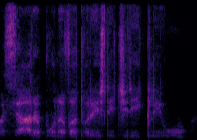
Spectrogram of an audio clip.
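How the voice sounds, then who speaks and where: A man whispers in a soft-spoken way. His pace is very slow. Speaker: horror storyteller. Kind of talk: storytelling narration. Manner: soft whispered sign-off. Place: home room. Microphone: phone near.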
